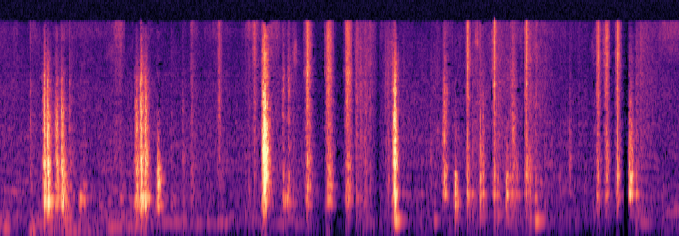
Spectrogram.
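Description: Irregular sharp clicks and taps from hands working webbing straps on a wooden chair frame, the loudest about two and a half seconds in, with a quick run of lighter clicks a little later.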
